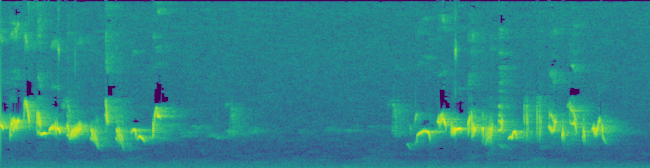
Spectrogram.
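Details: Danish common whitethroat, a summer bird of scrub and bushes, giving two brisk scratchy warbling phrases of about one and a half seconds each, separated by roughly two and a half seconds of quiet.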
